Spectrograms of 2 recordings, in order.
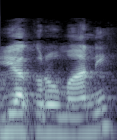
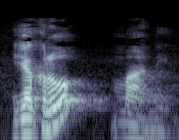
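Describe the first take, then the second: First: Said in the usual way. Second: "یکرمانی" slowly, lifted before a pause, then a low "Mani"; broken in two. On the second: Shown as a demonstration. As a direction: split "یکرمانی" before its ending for learners. Teacher repeats the form in parts.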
